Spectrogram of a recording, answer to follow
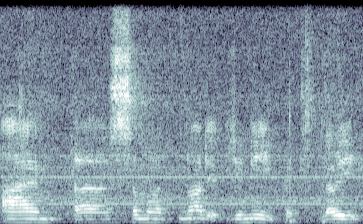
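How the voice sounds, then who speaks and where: A middle-aged man whose first language is German gives a conference talk as a journal editor. He speaks English haltingly, searches for words, and makes wry asides. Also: medium pitch, monotone. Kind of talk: conference presentation. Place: conference room. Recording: distant mic with background noise.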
